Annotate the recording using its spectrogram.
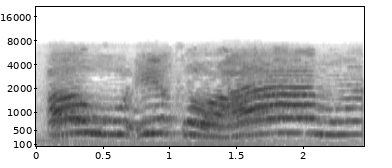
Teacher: یہاں طا کی صفت قلقلہ اور اس کو پر بھی پڑھیں گے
